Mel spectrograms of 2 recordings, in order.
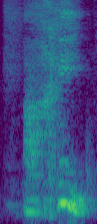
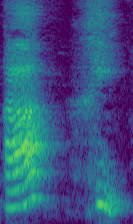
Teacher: ¿Dónde vendría a ser la mayor fuerza de voz? En la sílaba ji.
